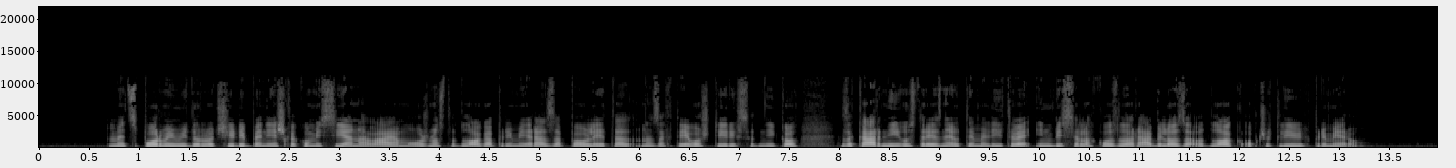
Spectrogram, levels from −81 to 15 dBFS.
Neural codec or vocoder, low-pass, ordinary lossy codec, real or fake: none; 19.8 kHz; MP3, 48 kbps; real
